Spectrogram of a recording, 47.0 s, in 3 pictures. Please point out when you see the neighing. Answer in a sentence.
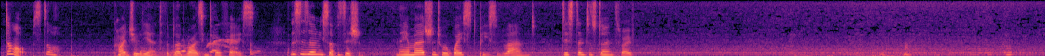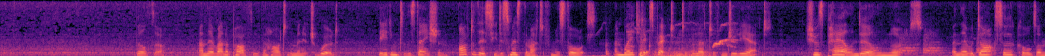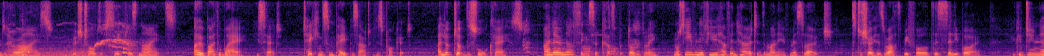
You can hear the neighing from 1.8 to 3.6 s, from 25.1 to 26.8 s and from 31.4 to 33.4 s.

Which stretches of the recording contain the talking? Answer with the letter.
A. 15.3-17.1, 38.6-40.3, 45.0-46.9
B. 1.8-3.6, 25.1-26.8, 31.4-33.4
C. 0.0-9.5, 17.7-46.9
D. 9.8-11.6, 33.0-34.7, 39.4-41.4
C.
